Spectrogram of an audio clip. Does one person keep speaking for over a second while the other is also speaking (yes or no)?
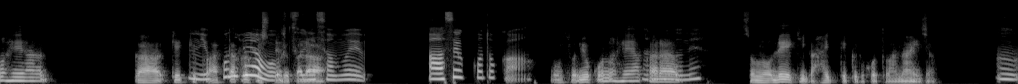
yes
